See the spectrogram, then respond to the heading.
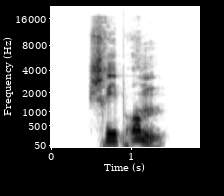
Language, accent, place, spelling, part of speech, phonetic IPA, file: German, Germany, Berlin, schrieb um, verb, [ˌʃʁiːp ˈʊm], De-schrieb um.ogg
- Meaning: first/third-person singular preterite of umschreiben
